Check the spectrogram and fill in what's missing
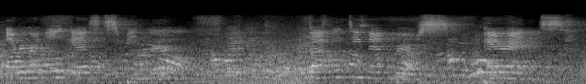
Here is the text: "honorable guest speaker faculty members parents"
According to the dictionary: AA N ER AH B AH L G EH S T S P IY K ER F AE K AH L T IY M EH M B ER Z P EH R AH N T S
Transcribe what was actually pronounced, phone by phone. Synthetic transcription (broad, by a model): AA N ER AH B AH L G EH S T S P IY K ER F AE K AH L T IY M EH M B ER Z P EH R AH N T S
